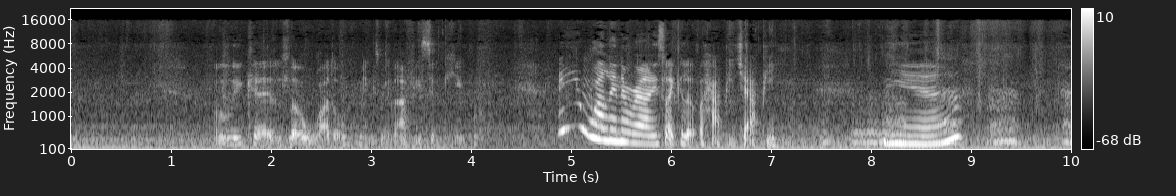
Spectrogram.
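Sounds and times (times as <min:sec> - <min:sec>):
puppy whining: 0:07.4 - 0:10.0.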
